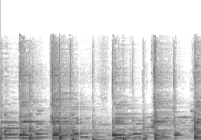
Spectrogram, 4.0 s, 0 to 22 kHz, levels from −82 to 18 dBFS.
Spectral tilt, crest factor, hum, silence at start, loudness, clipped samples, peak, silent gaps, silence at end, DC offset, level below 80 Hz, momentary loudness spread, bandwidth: -4 dB/octave; 16 dB; none; 0 s; -17 LUFS; under 0.1%; 0 dBFS; none; 0 s; under 0.1%; -50 dBFS; 10 LU; 17 kHz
